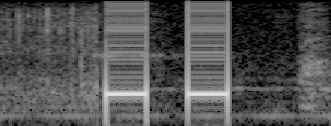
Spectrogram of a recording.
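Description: Two steady electronic telephone tones sound as a call is transferred to voicemail. Each lasts about a quarter second with a short gap between them, and they are loud against faint background noise.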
